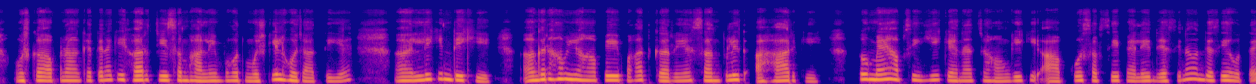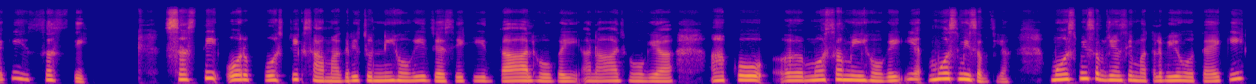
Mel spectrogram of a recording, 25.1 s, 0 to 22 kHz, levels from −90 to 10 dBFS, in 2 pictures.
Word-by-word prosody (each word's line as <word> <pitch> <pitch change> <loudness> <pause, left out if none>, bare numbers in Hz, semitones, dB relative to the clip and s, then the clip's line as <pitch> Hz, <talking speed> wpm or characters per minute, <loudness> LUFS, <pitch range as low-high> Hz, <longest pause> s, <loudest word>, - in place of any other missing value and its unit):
उसका 180 +1 0
अपना 185 +1 -2
कहते 185 +2 -5
हैं - - -3
ना 215 - 0
कि 225 0 -2
हर 210 +1 +5
चीज़ 200 -1 +2
सँभालनी 175 -3 0
बहुत 180 0 -4
मुश्किल 170 +9 +2
हो 195 -4 +3
जाती 160 -1 -7
है। 180 +6 -7 0.4
अ, 175 +1 -1
लेकिन 240 +5 +3
देखिए, 200 -10 0 0.3
अगर 200 +8 +4
हम 255 - +6
यहाँ 210 -5 +4
पे 205 0 +6
बात 200 +3 -5
कर 175 -2 0
रहे 170 0 -6
हैं 180 - -2
संतुलित 200 +5 0
आहार 175 +4 -1
की, 150 -5 -14 0.4
तो 245 - +5
मैं 235 +1 +6
आपसे 225 -3 0
ये 205 +2 -4
कहना 175 -1 -2
चाहूँगी 175 0 -5
कि 195 - -8
आपको 155 +6 -3
सबसे 185 -1 -4
पहले 175 0 -3
जैसे 175 +1 -5
ना 250 +4 -1
जैसे 200 0 -1
ये 200 - +3
होता 170 -3 -6
है - - -4
कि 265 -2 -4
सस्ती, 190 - -4 0.8
सस्ती 240 +5 +2 0.2
और 225 +1 +6 0.2
पौष्टिक 210 +3 -1
सामग्री 170 0 -2
चुननी 185 0 0
होगी 185 +1 0
जैसे 170 0 -1
कि 175 0 -7
दाल 170 +2 0
हो 165 -2 -2
गई, 155 -1 -3
अनाज 165 +1 -5
हो 165 -1 -5
गया, 155 -1 -3 0.4
आपको 200 +2 +3
अ, 185 -3 -8 0.2
मौसमी 215 +1 +4
हो 180 -3 0
गई 180 +2 0
या 255 0 -3
मौसमी 255 0 +7
सब्ज़ियाँ, 135 - -6 0.4
मौसमी 245 +4 +5
सब्ज़ियों 210 -7 +2
से 200 +1 -2
मतलब 180 -1 -3
ये 185 - +3
होता 175 -3 -2
है 165 +2 -2
कि 245 +10 -1
185 Hz, 180 wpm, -23 LUFS, 170-210 Hz, 0.8 s, मौसमी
